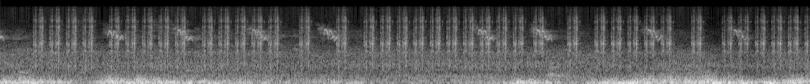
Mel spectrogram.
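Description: Street sound on a handheld camera's microphone while walking: a low rumble of wind and traffic, with a short high falling chirp repeating about every two-thirds of a second.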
